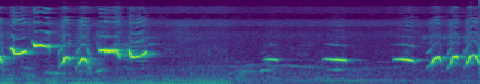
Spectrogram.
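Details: White-rumped shama 'tembakan' lure song: rich whistled slurs over a low hum, then a few single whistles, ending in a fast rising and falling phrase.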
